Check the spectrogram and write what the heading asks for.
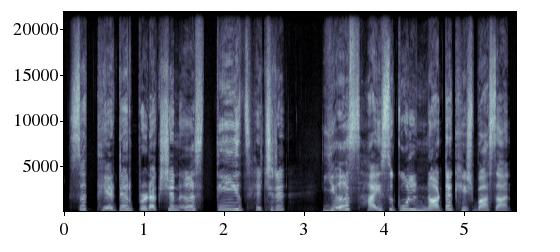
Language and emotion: Kashmiri, disgusted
